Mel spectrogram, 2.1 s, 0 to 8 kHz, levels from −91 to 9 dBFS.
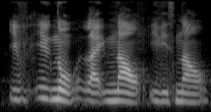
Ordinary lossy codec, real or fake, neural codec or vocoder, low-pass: none; real; none; none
